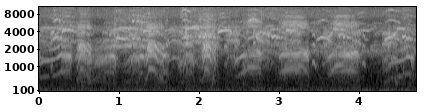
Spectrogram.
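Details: A flock of gulls calls on Audru polder in spring, giving nasal, harmonic-rich cries that overlap in a steady chattering din.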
